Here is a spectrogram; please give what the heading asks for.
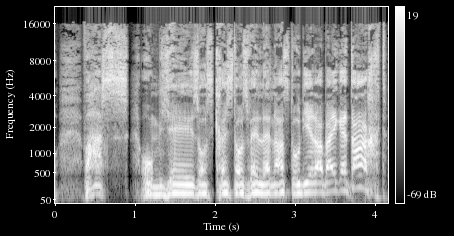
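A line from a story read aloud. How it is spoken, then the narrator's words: Angry shouting. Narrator (German): schrie er sie an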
